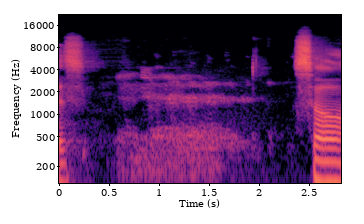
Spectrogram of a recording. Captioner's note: audience laughs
